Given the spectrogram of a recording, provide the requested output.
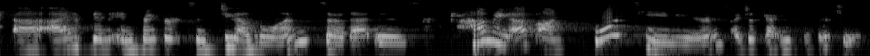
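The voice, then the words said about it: American accent. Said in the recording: “I am obviously an American. You can tell from my accent”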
